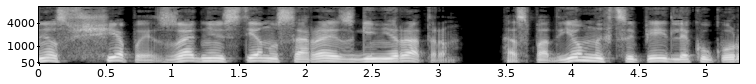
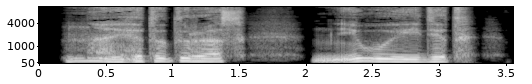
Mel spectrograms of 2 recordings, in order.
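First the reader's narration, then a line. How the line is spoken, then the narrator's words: Hoarse rasp. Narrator (Russian): прохрипел Дейл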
